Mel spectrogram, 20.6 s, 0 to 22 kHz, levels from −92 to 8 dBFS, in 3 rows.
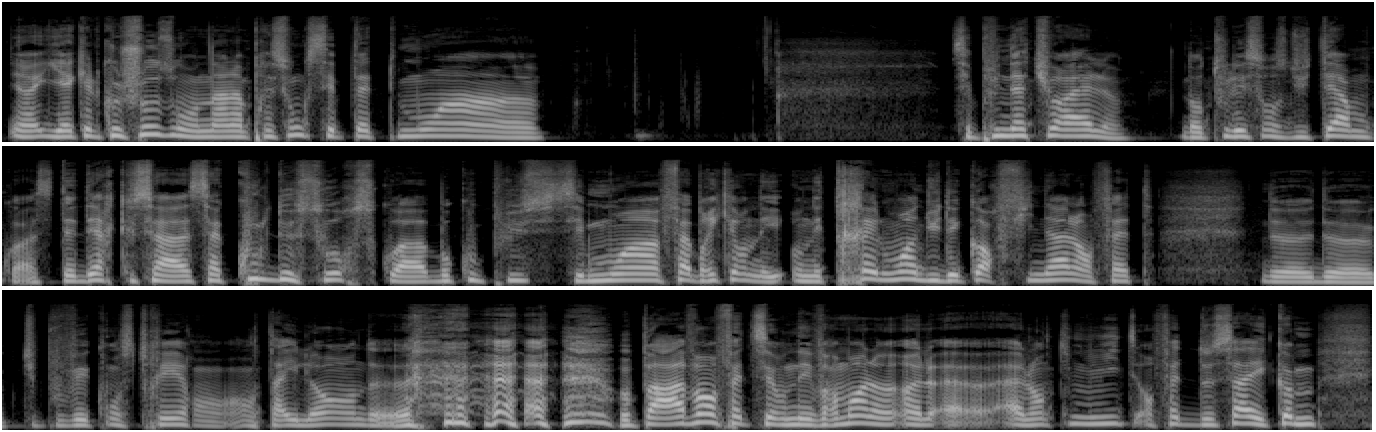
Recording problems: none

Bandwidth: 14.5 kHz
